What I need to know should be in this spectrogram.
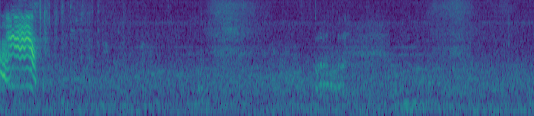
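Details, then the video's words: Cat from a family of domestic cats attempting to mate and then eating: one loud, short harmonic meow at the very start, followed by quiet background hiss and a faint second call. "Cat family tries to mate with one another and start eating afterward"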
